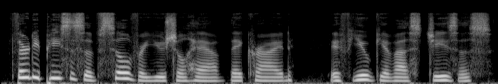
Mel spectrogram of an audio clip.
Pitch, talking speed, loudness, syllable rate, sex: 200 Hz, 170 wpm, -19 LUFS, 4.0 syllables/s, female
